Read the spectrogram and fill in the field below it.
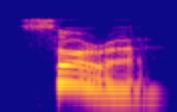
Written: sora

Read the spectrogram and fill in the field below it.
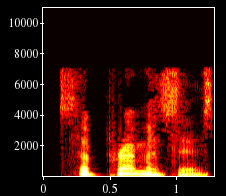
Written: supremacist

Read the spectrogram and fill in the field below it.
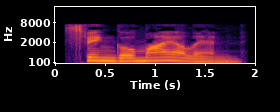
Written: sphingomyelin

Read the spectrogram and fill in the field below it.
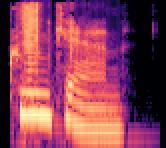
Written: cooncan

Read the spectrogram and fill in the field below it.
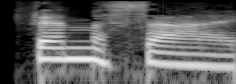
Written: femicide

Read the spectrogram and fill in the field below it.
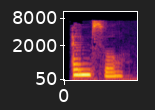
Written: emsel

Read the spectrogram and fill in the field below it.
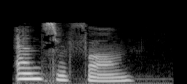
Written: answerphone

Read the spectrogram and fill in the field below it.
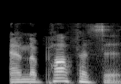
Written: anapophysis

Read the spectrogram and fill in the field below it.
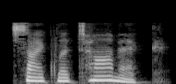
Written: cyclotomic

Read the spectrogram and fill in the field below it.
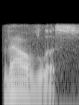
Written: valveless

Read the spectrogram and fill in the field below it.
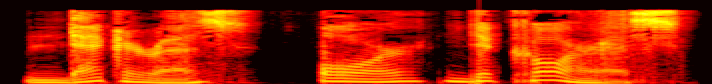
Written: decorousness

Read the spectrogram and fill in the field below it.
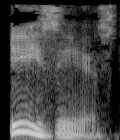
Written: easiest

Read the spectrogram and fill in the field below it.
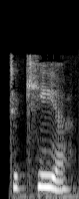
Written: toquilla

